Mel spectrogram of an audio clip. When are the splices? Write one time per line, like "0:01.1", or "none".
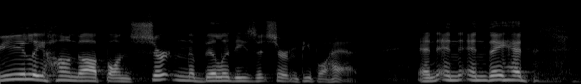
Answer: none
